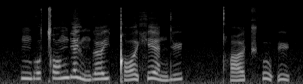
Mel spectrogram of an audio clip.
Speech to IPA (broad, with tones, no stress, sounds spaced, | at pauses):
ŋ ɡ o˧˥ ǀ ɔ˧˥ ŋ ɡ ɛ˥˩ lʲ ŋ ɡ œː˧˥ j ǃ ɔ˩˧˩ ə̯ xʲ ɛː˥˩ n d y˧˥ | qʰ œː˩˧ t͡ʃʰ u˥˩ ʔ y˥˩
